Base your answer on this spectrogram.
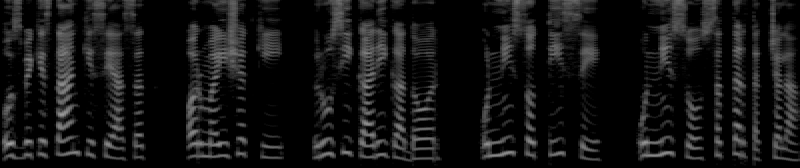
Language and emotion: Urdu, neutral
